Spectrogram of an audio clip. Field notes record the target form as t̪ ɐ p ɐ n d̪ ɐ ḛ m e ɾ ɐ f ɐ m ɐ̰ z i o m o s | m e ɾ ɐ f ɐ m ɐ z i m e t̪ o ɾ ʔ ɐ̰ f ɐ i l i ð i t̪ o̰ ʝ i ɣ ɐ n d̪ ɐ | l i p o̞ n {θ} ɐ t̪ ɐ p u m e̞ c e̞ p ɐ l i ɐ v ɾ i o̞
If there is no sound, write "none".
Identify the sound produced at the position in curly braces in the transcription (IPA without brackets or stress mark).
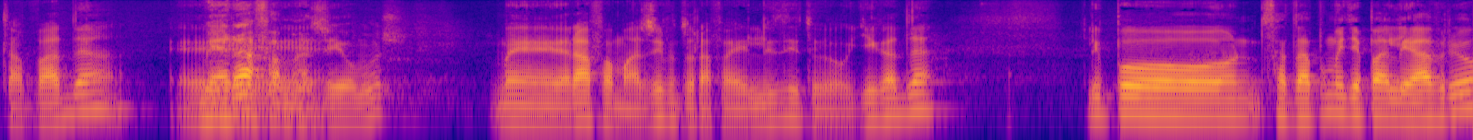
θ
